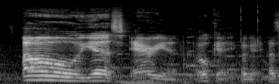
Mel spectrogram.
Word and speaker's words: Aryan: Aryan. Oh yes, Aryan.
